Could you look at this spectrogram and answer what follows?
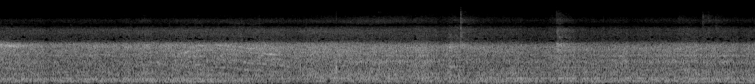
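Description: Steady ride noise of a Kawasaki R160B subway car with Siemens propulsion running along the track, wheels on rails, heard from inside the car, with two faint clicks about a second apart midway through.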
